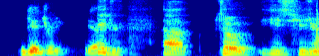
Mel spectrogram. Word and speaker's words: Guidry: Guidry, yeah.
